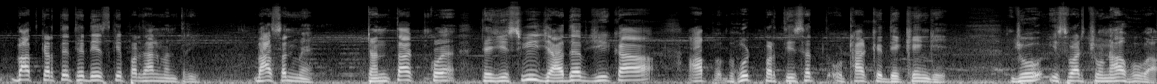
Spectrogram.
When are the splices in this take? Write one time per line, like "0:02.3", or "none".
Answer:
0:03.6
